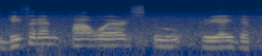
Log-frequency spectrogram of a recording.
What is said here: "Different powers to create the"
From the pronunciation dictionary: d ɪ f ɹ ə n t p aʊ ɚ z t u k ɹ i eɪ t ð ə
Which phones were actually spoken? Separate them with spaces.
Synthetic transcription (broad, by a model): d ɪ f ɹ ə n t p aʊ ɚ s t u k ɹ i eɪ t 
